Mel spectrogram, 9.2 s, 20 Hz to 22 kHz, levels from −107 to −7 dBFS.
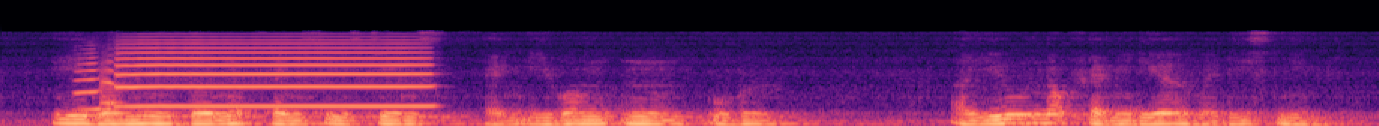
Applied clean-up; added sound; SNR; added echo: none; Trumpet; 2 dB; reverberation time 2.8 s.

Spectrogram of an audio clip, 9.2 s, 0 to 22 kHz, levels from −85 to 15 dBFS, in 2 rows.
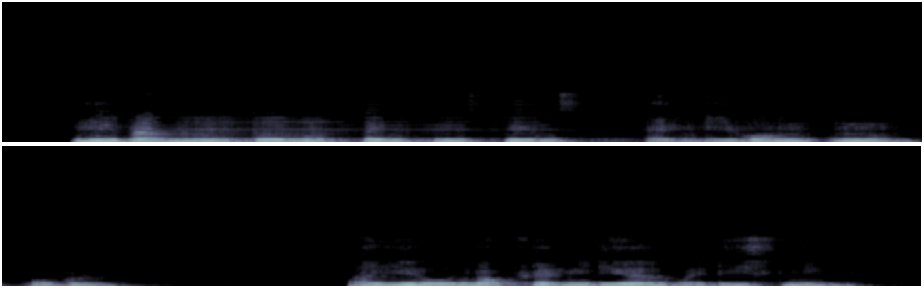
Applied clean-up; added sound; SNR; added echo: neural mask model DeepFilterNet 3.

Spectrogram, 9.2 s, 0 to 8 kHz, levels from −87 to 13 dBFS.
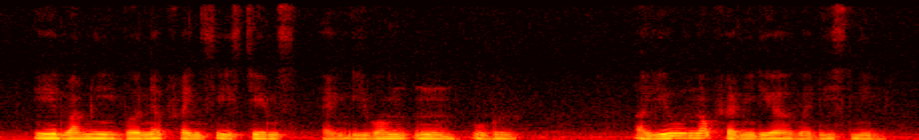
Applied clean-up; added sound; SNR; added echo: none; none; none; none.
